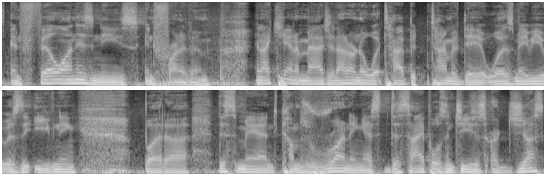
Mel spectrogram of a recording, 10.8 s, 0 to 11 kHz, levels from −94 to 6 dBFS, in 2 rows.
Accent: American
